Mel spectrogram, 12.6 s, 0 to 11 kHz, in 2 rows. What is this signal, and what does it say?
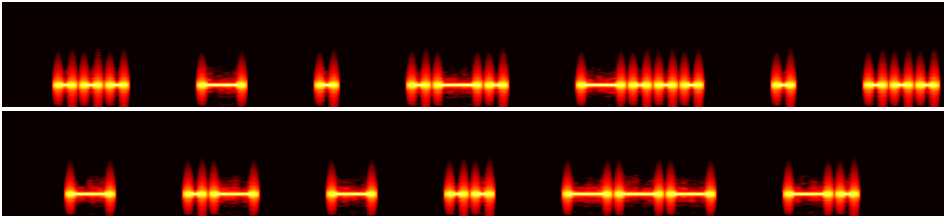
Morse code, heard as a keyed tone, about 14 wpm, spaced as for 10 wpm, 700 Hz. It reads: STERBESTATION
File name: Morsekurs / Witze / Witz 15. September 2020, 50 F70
